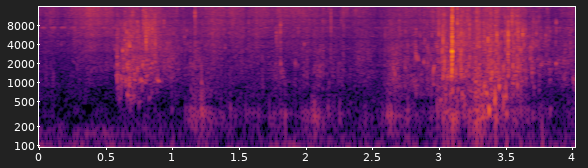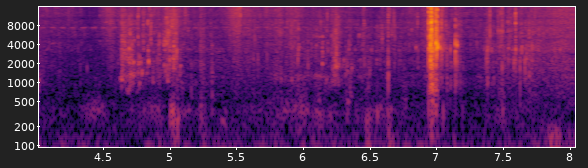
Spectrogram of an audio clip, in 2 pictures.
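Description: Rustling of rice stalks and wet squelching of mud as someone digs by hand into a mud hole, in irregular bursts, the loudest about three seconds in, with a sharp click about seven seconds in.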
